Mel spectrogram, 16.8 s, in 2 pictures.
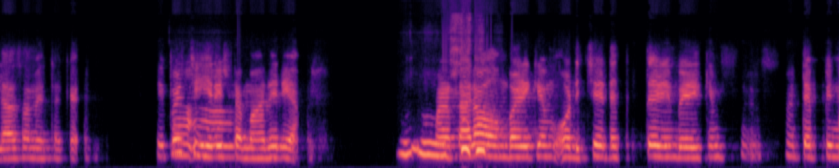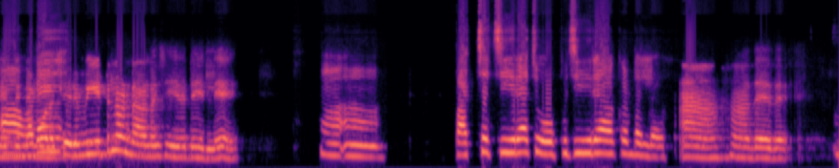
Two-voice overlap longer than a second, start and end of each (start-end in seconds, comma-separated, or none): none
